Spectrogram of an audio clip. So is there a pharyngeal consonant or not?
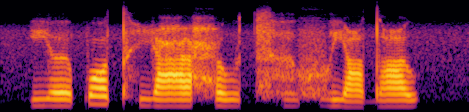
yes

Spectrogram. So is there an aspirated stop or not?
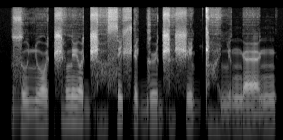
no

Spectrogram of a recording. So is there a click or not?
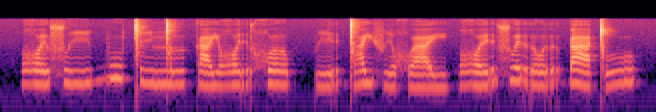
yes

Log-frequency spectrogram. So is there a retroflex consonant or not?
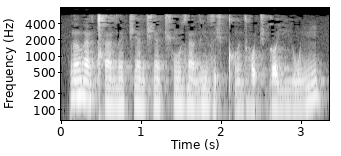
no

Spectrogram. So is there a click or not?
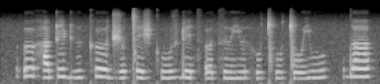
yes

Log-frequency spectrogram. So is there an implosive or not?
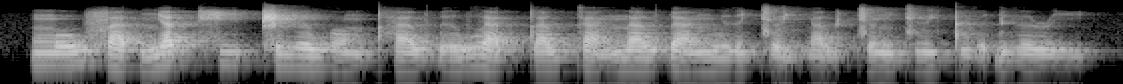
yes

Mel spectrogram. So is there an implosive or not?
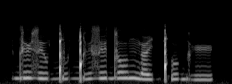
no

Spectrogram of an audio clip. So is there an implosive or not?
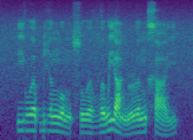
yes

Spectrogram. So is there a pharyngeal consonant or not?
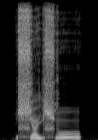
no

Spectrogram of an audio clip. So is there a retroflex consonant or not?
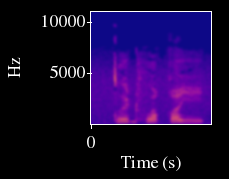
yes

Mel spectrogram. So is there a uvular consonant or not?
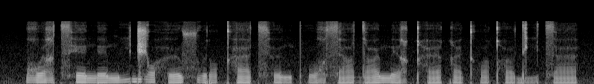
yes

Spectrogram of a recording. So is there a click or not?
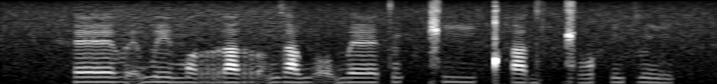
yes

